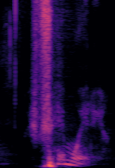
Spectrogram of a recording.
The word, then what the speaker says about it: 쉐무엘: 원래 사무엘이라는 그 히브리 말로서는 발음이 쉽지 않네요. 쉐무엘이에요.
